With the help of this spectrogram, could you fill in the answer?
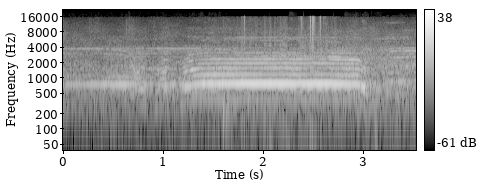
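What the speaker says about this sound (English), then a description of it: "Crowd really getting into it now." Crowd at a Canadian baseball game in the bottom of the ninth, a steady murmur of fans rising into cheering around a loud, sustained horn-like tone that holds for about two seconds before dropping away.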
